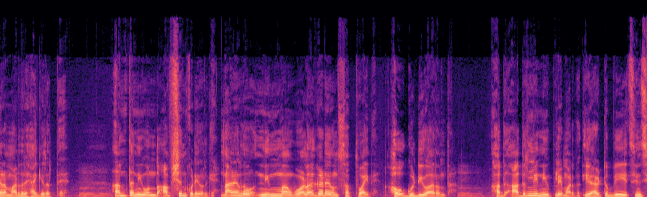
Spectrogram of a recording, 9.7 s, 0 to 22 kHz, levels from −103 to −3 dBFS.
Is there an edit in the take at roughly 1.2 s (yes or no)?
no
